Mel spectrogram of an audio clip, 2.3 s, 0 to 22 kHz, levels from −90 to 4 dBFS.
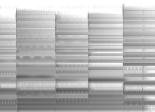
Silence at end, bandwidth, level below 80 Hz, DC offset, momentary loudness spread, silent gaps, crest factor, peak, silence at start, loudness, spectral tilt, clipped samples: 0 s; 18 kHz; -76 dBFS; under 0.1%; 5 LU; none; 14 dB; -18 dBFS; 0 s; -31 LUFS; -4 dB/octave; under 0.1%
